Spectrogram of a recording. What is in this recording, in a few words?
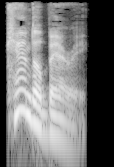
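"candleberry", British English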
